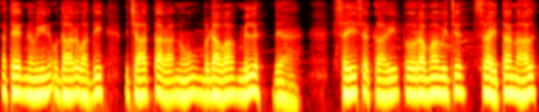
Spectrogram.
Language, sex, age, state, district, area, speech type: Punjabi, male, 30-45, Punjab, Amritsar, urban, spontaneous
